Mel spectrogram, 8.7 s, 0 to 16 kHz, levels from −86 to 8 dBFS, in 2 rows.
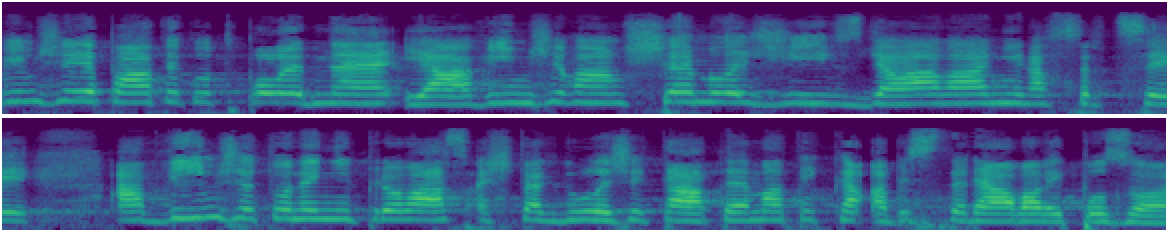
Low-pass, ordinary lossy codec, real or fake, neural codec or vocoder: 14.4 kHz; MP3, 48 kbps; fake; codec, 44.1 kHz, 2.6 kbps, SNAC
